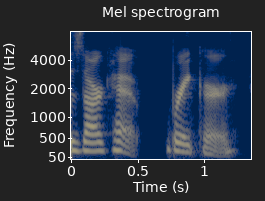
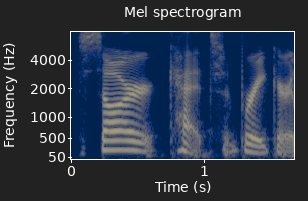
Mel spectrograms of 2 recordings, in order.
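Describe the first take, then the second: First: The name does not begin like 'circuit'. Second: The name begins like the word 'circuit'. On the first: The speaker calls it wrong. "We just don't know how to read" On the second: The speaker calls it right. "like circuit breaker"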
